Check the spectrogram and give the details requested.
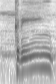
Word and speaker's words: क्रीं: काली के सामने ओम क्रीं क्रीं शत्रु नाशनी क्रीं क्रीं फट। ओम क्रीं, क्रीं मतलब KRING, जी साइलेंट होता है, ग कहना नहीं है, क्रीं कहना है।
